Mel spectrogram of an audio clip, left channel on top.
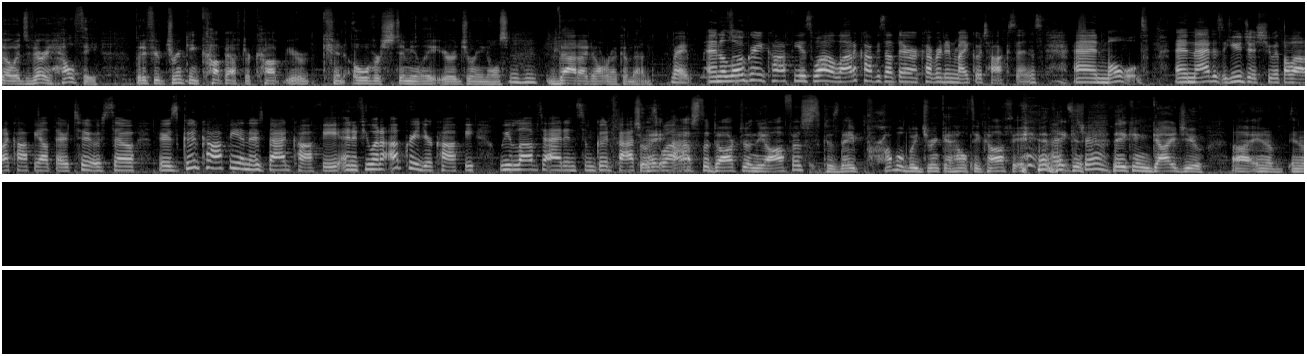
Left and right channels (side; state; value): right; silent; 57 dB below the other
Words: it's very healthy. But if you're drinking cup after cup, you can overstimulate your adrenals. That I don't recommend. Right, and a low-grade coffee as well. A lot of coffees out there are covered in mycotoxins and mold, and that is a huge issue with a lot of coffee out there too. So there's good coffee and there's bad coffee, and if you want to upgrade your coffee, we love to add in some good fats as well. Ask the doctor in the office, because they probably drink a healthy coffee, and they can guide you in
